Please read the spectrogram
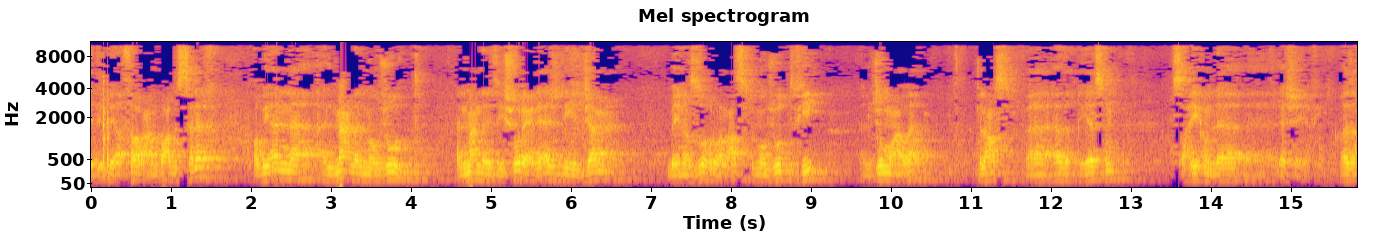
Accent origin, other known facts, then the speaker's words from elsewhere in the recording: Alexandria, Alexandria Governorate, Egypt; عندنا في اسكندرية في صور الإسكندرية القديم موجود في بعض الأماكن أجزاء منها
